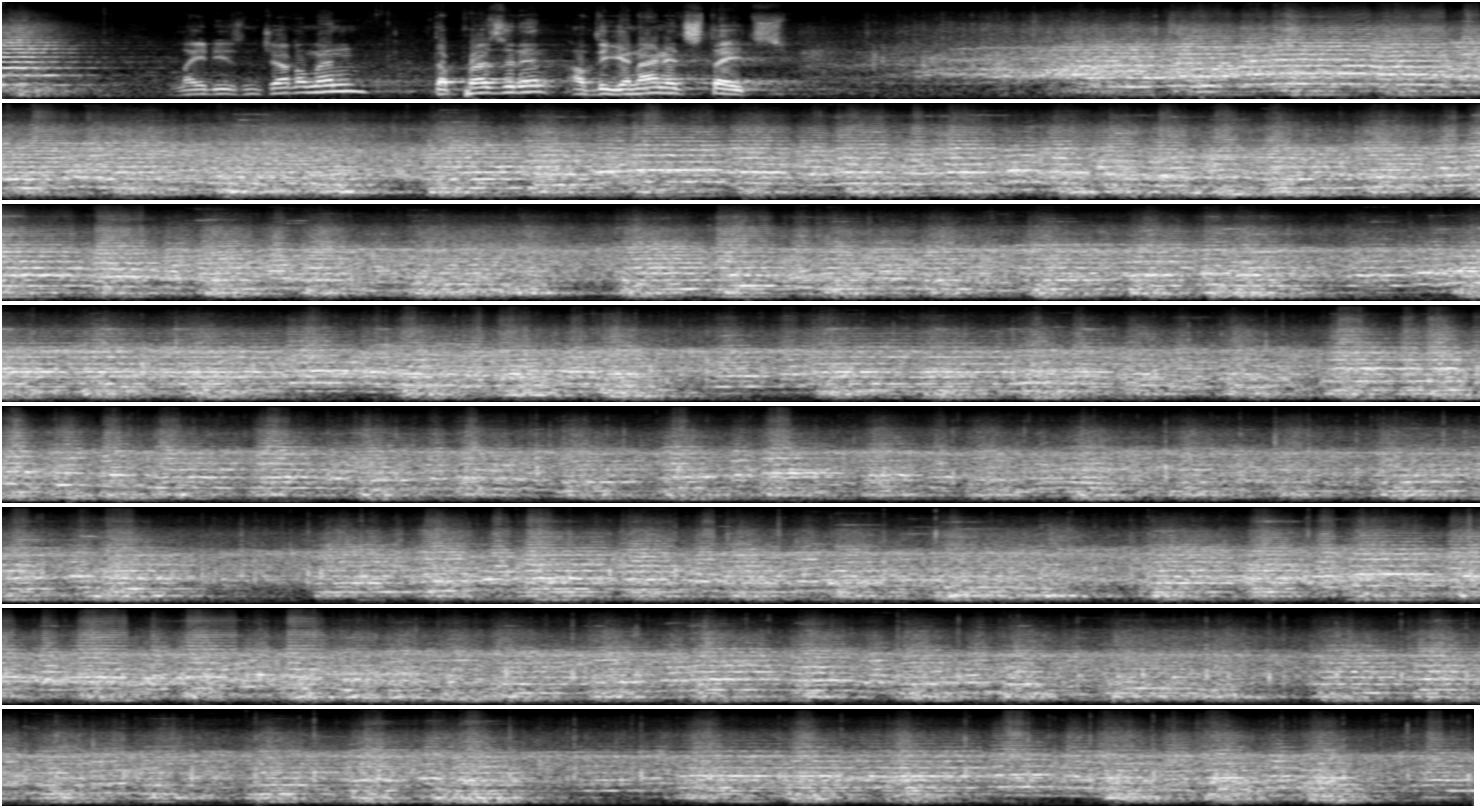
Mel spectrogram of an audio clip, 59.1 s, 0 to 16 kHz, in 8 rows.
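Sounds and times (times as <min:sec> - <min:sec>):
crowd applauding and cheering: 0:00.0 - 0:01.4, 0:03.0 - 0:59.0
brass band music: 0:00.0 - 0:01.6, 0:02.2 - 0:59.0.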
